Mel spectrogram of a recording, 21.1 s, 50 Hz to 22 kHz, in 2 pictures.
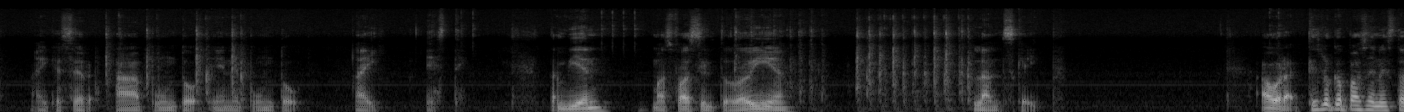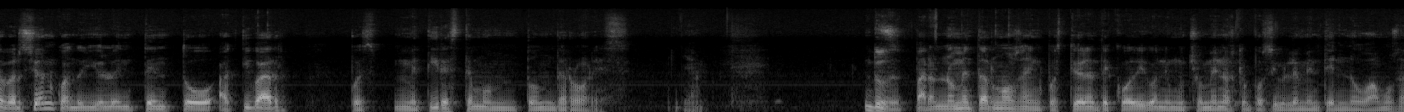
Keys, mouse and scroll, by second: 0.6-2.0 typing, 3.5 click, 4.6 click, 5.6-7.8 typing, 9.6 click, 12.5 click, 18.0 click.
